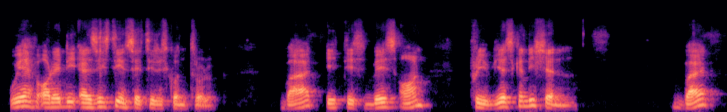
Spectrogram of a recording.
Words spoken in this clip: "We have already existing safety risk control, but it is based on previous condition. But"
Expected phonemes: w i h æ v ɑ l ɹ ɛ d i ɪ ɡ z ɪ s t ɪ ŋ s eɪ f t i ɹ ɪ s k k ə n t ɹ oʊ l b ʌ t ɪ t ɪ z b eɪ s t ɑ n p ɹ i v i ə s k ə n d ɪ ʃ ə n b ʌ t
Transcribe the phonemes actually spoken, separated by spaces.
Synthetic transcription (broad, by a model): w i h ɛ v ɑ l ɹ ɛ d i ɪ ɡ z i s t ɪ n s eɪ t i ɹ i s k k ə n t ɹ oʊ l b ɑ t ɪ t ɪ s b eɪ s t ɑ n p ɹ i v i ə s k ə n d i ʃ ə n b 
